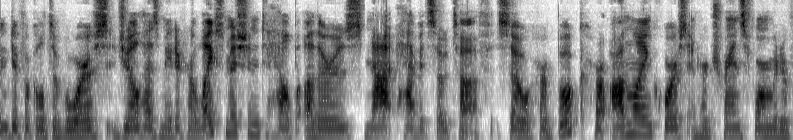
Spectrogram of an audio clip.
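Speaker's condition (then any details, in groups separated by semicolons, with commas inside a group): No condition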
